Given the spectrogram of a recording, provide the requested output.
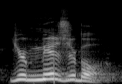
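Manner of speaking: normal talking voice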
